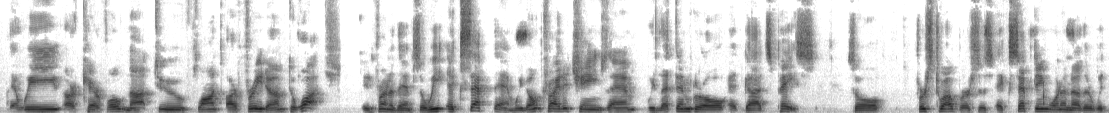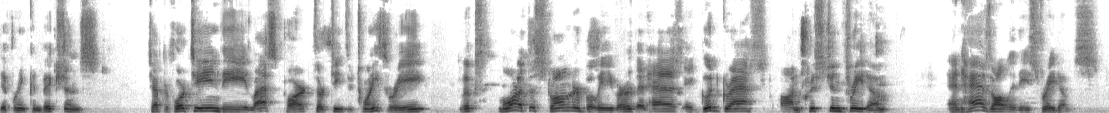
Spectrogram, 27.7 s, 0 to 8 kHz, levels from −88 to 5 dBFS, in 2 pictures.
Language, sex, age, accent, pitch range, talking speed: English, male, 50-69, American, 130-165 Hz, 150 wpm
